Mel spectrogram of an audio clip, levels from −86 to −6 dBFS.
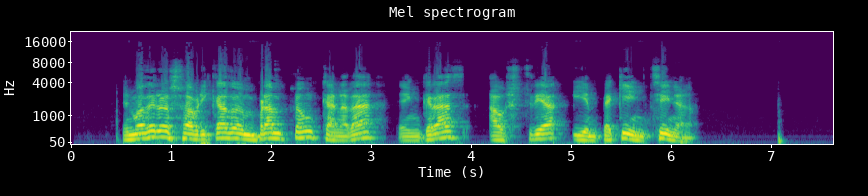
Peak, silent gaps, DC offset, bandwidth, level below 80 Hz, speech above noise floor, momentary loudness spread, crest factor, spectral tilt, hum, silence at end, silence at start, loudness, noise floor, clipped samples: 0 dBFS; none; under 0.1%; 8.6 kHz; -38 dBFS; 52 dB; 7 LU; 14 dB; -7.5 dB/octave; none; 0.5 s; 0.5 s; -13 LUFS; -64 dBFS; under 0.1%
